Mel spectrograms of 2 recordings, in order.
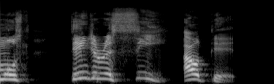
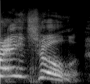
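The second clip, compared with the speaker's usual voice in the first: higher, drawn-out exclamation; exclaiming; 8 semitones higher than usual. Real, not acted. Co-host recalls the ex-wife's name, exclaiming. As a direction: burst out with the name.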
